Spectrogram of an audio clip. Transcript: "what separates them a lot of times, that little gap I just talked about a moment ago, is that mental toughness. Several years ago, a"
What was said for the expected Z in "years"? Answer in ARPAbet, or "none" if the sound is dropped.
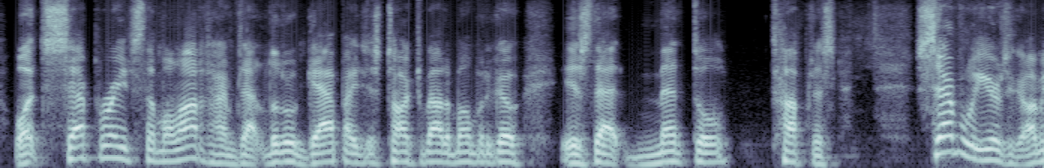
Z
